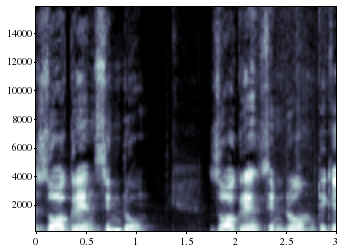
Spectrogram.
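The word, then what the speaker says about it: Sjögren: रिमेटोलॉजी का कोर है ये ज़ॉग्रेन सिंड्रोम, ठीक है, एस साइलेंट है, ठीक है ना, याद रखना।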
